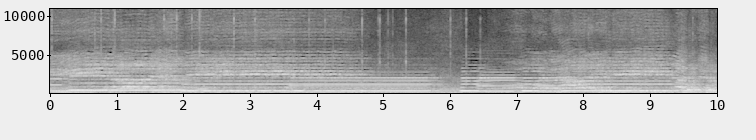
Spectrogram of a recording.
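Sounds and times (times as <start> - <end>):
choir singing in chorus: 0.0 - 4.9, 6.9 - 10.0.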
